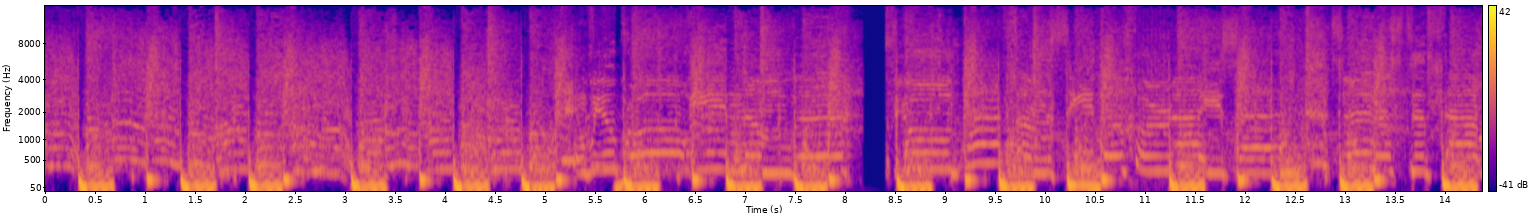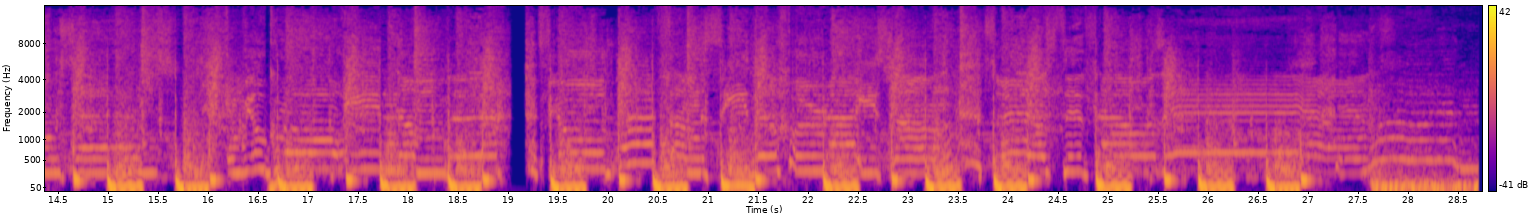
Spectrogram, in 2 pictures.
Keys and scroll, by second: 0.1 l, 3.1 shift+Page_Up, 4.6 shift+Page_Up, 5.2 ctrl+z, 6.1 shift+Page_Up, 6.5 Escape, 9.7 shift+Page_Up, 11.3 shift+Page_Up, 11.8 F4, 12.2 F3, 13.1 shift+F2, 13.7 F9, 15.3 Escape, 20.1 shift+Page_Up, 20.4 F3, 20.6 Escape.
